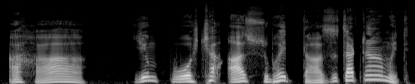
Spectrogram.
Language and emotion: Kashmiri, surprised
